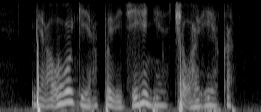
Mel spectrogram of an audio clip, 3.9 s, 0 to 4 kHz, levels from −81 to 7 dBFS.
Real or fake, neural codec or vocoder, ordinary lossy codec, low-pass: real; none; none; 3.6 kHz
